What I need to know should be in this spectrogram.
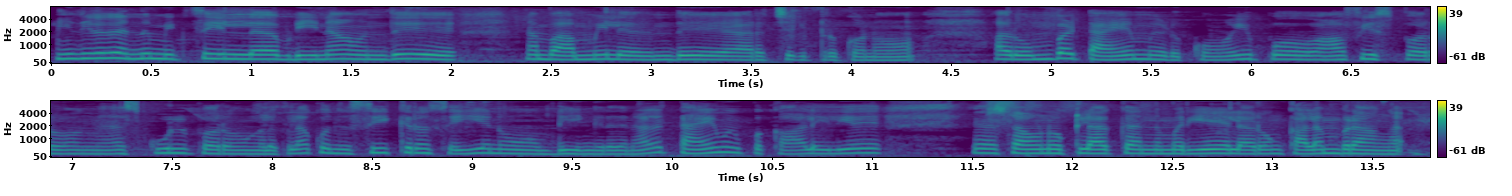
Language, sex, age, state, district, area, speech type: Tamil, female, 30-45, Tamil Nadu, Mayiladuthurai, urban, spontaneous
